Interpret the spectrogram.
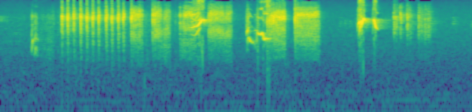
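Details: High flycatcher song: a dry, fast series of clicking notes like a ratchet, then loud buzzy bursts mixed with short whistled slurs, fading into softer ticks at the end.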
